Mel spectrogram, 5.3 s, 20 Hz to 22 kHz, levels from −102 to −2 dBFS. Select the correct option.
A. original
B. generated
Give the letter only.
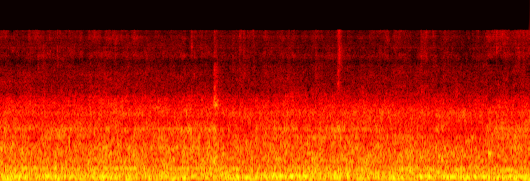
B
